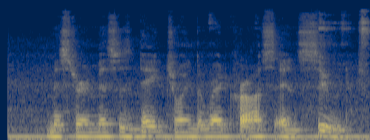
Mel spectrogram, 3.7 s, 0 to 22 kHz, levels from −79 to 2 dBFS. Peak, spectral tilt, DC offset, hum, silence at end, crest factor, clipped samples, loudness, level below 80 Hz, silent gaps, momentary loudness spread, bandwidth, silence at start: -6 dBFS; -6.5 dB/octave; under 0.1%; none; 0 s; 16 dB; under 0.1%; -23 LUFS; -38 dBFS; none; 4 LU; 16 kHz; 0.1 s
